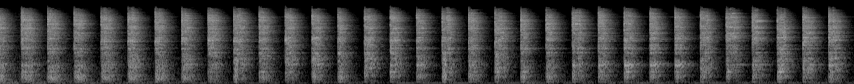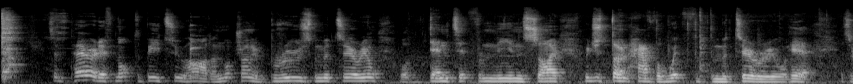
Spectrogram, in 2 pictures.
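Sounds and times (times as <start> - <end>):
hammer tapping on sheet steel: 0.0 - 8.8.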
